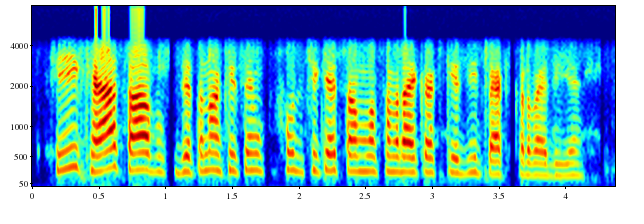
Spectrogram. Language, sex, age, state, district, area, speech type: Maithili, female, 18-30, Bihar, Begusarai, rural, conversation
